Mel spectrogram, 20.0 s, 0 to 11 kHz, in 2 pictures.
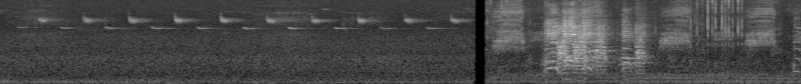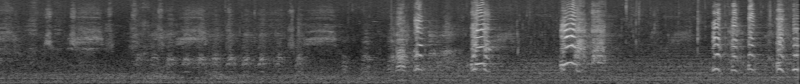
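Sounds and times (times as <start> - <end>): ducks quacking: 6.1 - 17.8, 18.4 - 20.0.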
